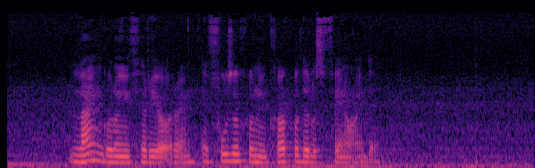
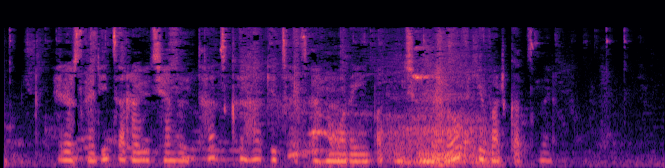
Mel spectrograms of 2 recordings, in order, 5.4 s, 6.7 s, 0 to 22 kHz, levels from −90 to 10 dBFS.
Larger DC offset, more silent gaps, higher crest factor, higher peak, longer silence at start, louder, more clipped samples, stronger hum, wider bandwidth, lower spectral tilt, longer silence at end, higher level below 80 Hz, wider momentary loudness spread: neither; neither; about the same, 18 dB vs 22 dB; second, -16 dBFS vs 0 dBFS; about the same, 0.05 s vs 0.05 s; second, -32 LUFS vs -22 LUFS; neither; neither; first, 16 kHz vs 11.5 kHz; first, -7 dB/octave vs -4.5 dB/octave; second, 0 s vs 0.4 s; about the same, -48 dBFS vs -46 dBFS; about the same, 20 LU vs 21 LU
